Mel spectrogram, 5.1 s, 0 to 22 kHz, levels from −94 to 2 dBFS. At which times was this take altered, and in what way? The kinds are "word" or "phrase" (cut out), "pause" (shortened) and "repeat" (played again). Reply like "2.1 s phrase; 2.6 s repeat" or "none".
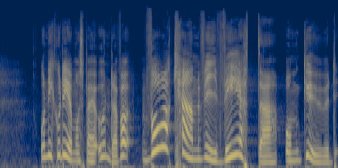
2.0 s pause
